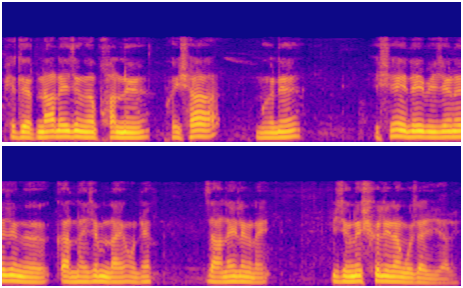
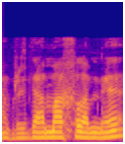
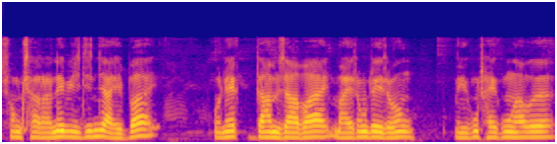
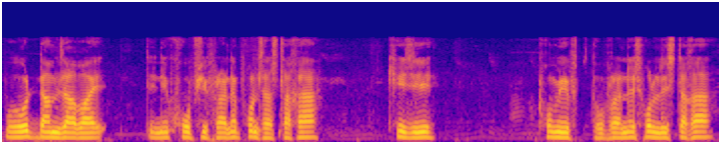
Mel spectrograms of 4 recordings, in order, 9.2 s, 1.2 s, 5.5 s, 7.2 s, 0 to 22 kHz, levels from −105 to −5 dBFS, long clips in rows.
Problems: background conversations at intervals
